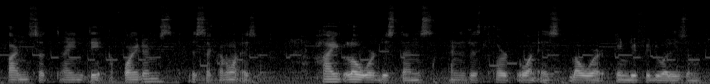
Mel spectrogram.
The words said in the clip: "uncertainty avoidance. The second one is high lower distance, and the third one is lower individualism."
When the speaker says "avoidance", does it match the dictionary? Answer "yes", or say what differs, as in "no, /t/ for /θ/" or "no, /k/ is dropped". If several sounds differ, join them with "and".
no, /p/ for /v/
